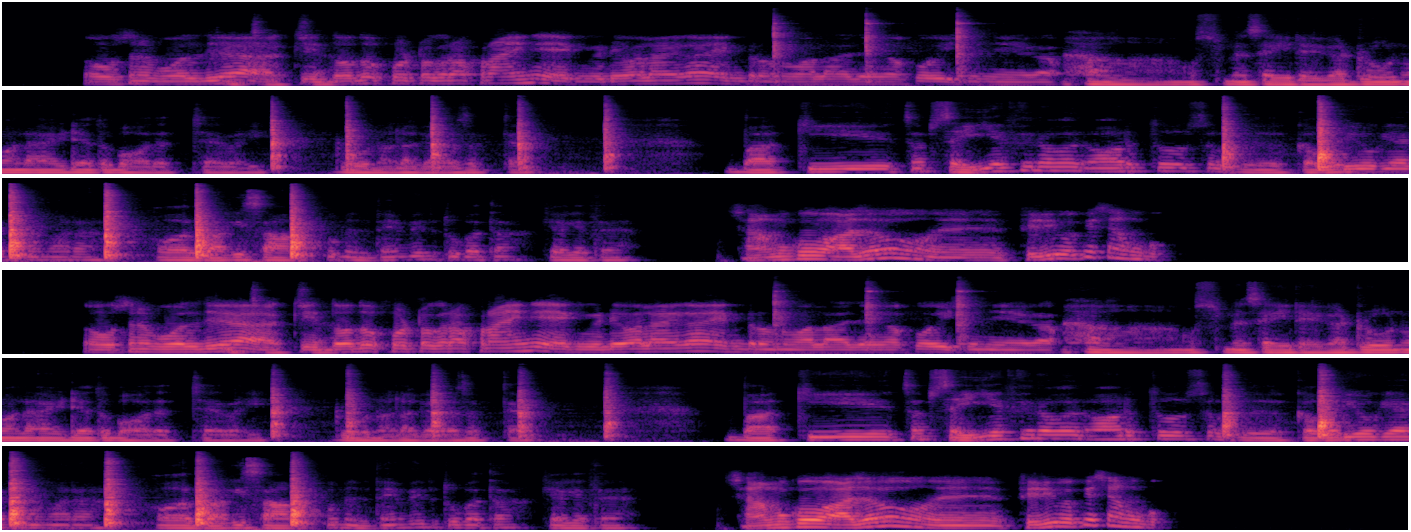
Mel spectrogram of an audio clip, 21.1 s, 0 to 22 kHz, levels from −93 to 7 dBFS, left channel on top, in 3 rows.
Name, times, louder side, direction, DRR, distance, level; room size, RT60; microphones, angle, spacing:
voice 1, 0.4-5.5 17.7-19.8, right 5 dB, 55° right, 0.5 m, -36 dB
voice 2, 1.1-1.7 5.3-8.3 8.7-9.7 10.1-17.2, right 1 dB, 30° right, 0.8 m, -39 dB
sound 1, 3.7-5.1 8.1-10.4 12.7-12.8 13.1-15.8, equal, 30° left, 0.6 m, -32 dB
2.4 x 2.0 x 3.3 m
head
